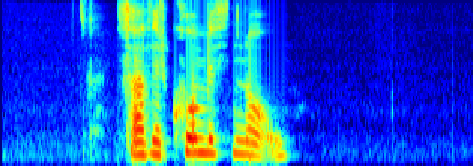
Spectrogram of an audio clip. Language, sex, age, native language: Icelandic, female, 18-19, Chinese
